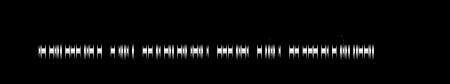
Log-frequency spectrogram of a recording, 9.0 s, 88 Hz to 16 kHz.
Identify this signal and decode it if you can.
Morse code, heard as a keyed tone, about 42 wpm, 700 Hz. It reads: ABOUT THE MIDDLE OF THE MONTH?
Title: Sentences from Top 1000 Words - Review Part 6 - 45wpm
